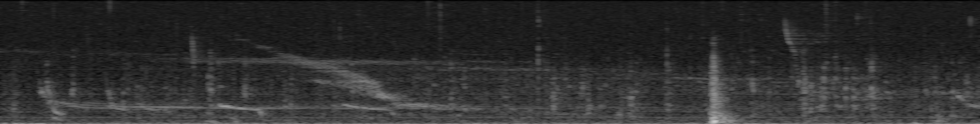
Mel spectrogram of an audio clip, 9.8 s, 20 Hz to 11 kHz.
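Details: Under the sea ice of McMurdo Sound, Antarctica, Weddell seals captured in November 2017 at the McMurdo Oceanographic Observatory, 21 m deep: faint downward-sweeping whistles over a low hum, broken by one loud knock.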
